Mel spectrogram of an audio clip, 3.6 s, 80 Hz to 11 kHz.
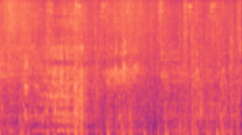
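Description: Horse hooves clip-clop steadily in a PS4 open-world game, with a faint whinny mixed into dense in-game ambience; the galloping thumps repeat in a quick, even rhythm throughout.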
